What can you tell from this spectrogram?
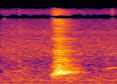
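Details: A female Japanese Spitz puppy offered by a breeder gives a single short, sharp bark, one brief burst against a quiet room background.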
